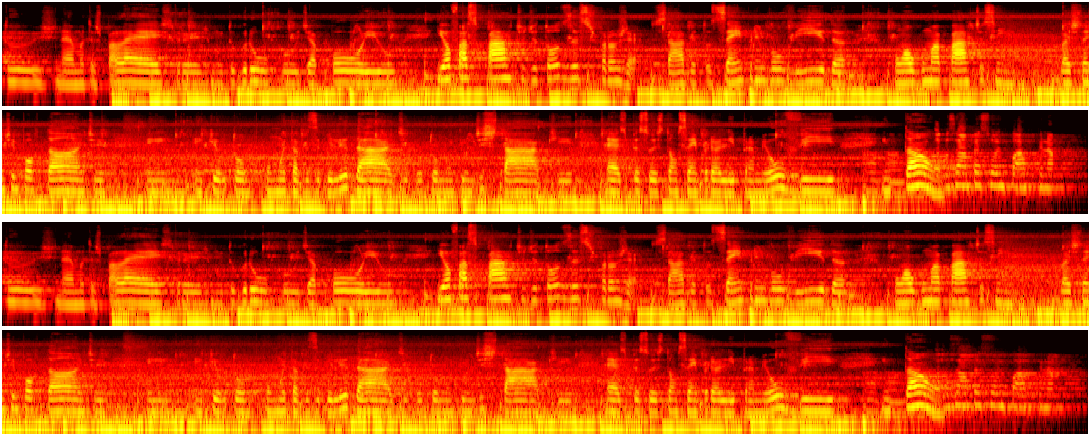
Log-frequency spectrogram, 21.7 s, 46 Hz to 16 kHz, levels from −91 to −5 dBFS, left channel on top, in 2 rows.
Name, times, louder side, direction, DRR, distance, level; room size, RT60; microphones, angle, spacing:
voice 1, 0.0-10.2 10.5-20.3, left 2 dB, 15° left, 11 dB, 0.6 m, -35 dB
sound 1, 0.8-19.7, left 3 dB, 60° left, 6.0 m, -53 dB
sound 2, 1.1-19.5, left 1 dB, 35° left, 1.7 m, -37 dB
sound 3, 9.9-17.2, right 1 dB, 10° right, 7.3 m, -44 dB
voice 2, 19.5-19.9 20.2-21.4, left 3 dB, 80° left, 5 dB, 2.5 m, -41 dB
24.0 x 16.5 x 9.6 m, 1.5 s
head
